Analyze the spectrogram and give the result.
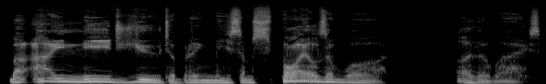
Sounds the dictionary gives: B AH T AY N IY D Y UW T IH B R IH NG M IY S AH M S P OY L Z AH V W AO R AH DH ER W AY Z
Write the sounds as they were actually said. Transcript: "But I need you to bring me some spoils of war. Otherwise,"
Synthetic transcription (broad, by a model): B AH T AY N IY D Y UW T IH B R IH NG M IY S AH M S P OY L Z AH V W AO R AH DH ER W AY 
